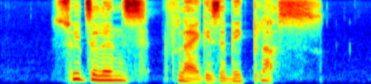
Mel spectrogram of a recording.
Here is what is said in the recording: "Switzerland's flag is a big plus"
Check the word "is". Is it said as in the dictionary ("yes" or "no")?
yes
